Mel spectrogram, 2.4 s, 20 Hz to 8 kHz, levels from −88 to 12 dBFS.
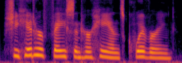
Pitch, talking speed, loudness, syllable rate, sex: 225 Hz, 195 wpm, -16 LUFS, 4.5 syllables/s, female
